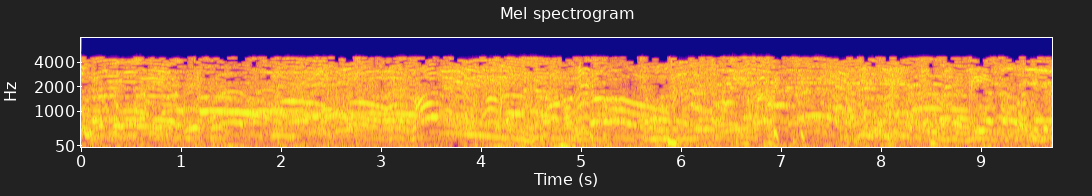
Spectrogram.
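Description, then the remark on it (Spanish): A large outdoor crowd at the courthouse in Gavà shouts and clamors at Messi's arrival to testify on tax evasion, many voices overlapping into a loud, continuous roar of yells and chatter that stays steady throughout. “Bueno, esta es la llegada de Messi, hay gritos de todo.”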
